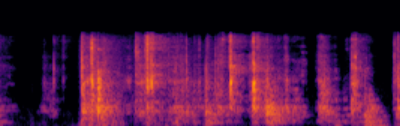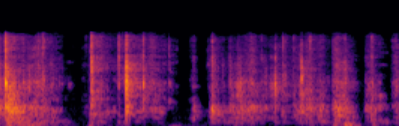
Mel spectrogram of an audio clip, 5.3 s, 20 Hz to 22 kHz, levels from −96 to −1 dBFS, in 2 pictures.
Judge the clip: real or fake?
fake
